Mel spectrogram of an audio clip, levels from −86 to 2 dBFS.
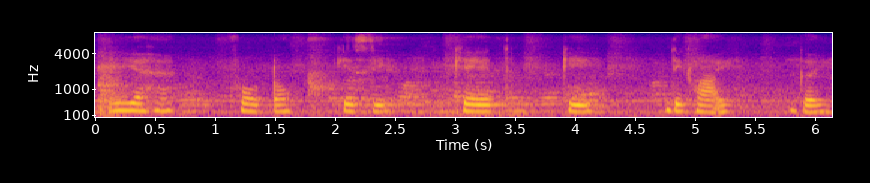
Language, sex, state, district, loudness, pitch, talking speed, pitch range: Hindi, female, Haryana, Rohtak, -17 LUFS, 190 Hz, 70 wpm, 180-205 Hz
